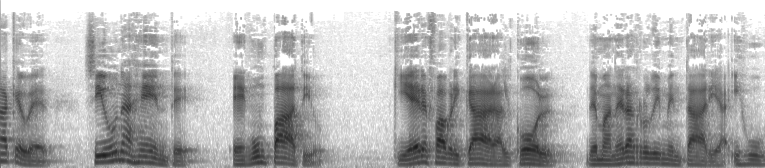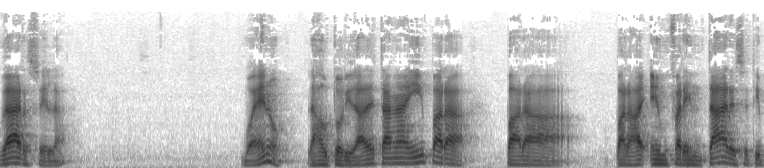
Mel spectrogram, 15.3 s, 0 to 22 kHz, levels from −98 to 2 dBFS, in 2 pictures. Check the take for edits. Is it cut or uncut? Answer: uncut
